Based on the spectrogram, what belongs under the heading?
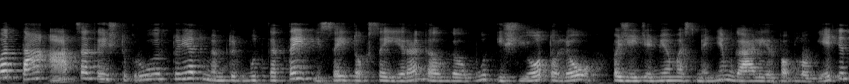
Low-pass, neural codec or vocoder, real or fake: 7.2 kHz; none; real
